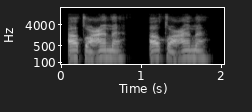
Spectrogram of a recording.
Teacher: যদি শব্দের মাঝখানে থাকে তাহলে এটা খুবই খুবই সহজভাবে কলকলাটা হয়, এবং খুবই দুর্বল কলকলা হয়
